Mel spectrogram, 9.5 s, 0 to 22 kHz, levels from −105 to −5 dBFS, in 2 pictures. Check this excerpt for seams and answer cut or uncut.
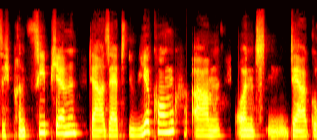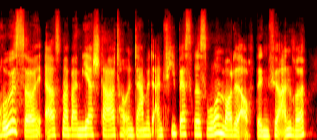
cut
